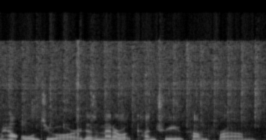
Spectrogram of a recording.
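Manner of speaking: ordinary talk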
